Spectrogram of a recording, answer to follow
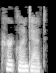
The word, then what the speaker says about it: Kirkelandet: In the local dialect, Kirkelandet, the church land, is pronounced Kirkelandet, without the middle E.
